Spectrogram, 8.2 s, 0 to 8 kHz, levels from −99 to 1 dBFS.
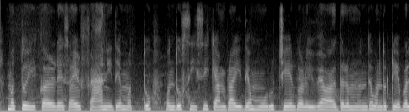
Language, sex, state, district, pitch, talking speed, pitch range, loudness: Kannada, female, Karnataka, Gulbarga, 220 Hz, 140 wpm, 215-230 Hz, -26 LUFS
